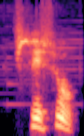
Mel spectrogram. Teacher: शिशु बोलिए कि उसमें सीटी जैसी आवाज निकले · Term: तालव्य शा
